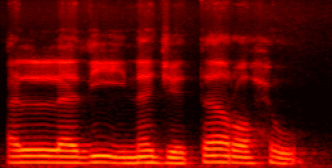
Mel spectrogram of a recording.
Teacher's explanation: alladzi najtarohu huruf ta ya memiliki sifat istifal atau tipis kemudian setelah huruf ta ada huruf ro yang berharakat fathah maka RO di sini dibaca dengan tebal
